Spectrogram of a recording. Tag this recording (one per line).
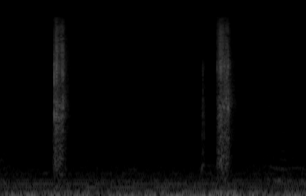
pull
rope
sound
